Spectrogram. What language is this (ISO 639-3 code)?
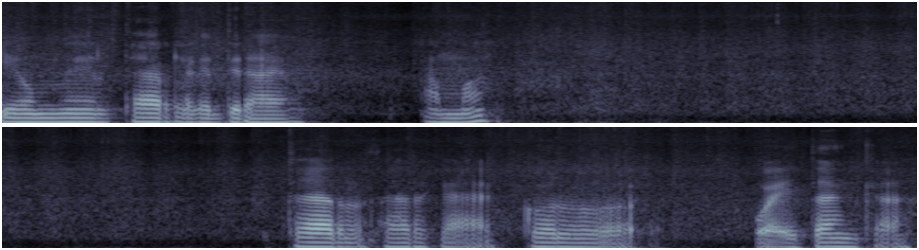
som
